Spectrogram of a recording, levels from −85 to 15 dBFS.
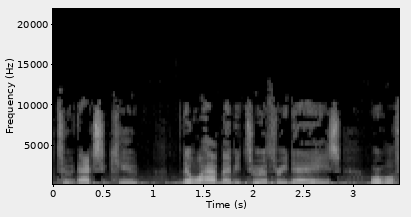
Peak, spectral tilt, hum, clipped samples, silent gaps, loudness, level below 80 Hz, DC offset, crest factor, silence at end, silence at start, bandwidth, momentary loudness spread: -8 dBFS; -3.5 dB/octave; none; under 0.1%; none; -26 LUFS; -40 dBFS; under 0.1%; 18 dB; 0 s; 0 s; 12.5 kHz; 11 LU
